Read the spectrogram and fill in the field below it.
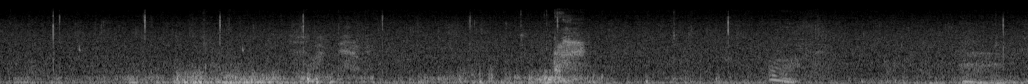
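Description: Steady rain falls with rumbling thunder rolling in during a storm scene from the film Guzaarish, loud and close, with no talk over it.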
